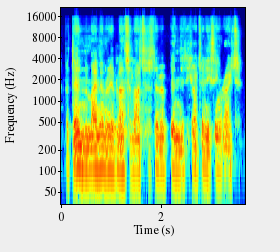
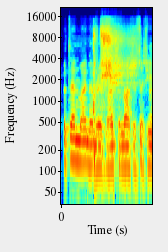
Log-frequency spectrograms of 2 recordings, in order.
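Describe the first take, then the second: First: It is said in an old Merlin voice. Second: It is said in the speaker's own voice.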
